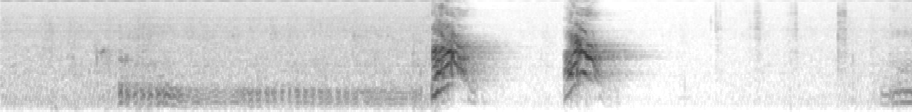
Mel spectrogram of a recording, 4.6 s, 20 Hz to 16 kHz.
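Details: Toy Fox Terrier Willow, born April 2012, at play with a pig's ear: a low rumbling growl leading into two loud sharp barks, then quiet.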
